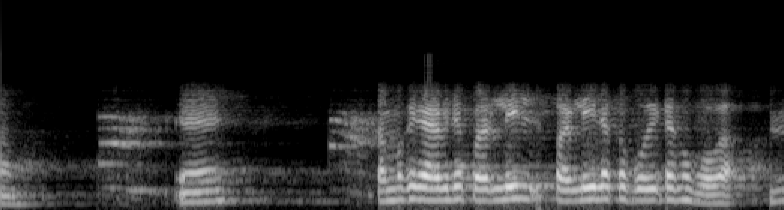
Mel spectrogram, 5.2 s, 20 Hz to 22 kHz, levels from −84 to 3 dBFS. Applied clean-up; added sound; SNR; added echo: none; none; none; reverberation time 2.4 s.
